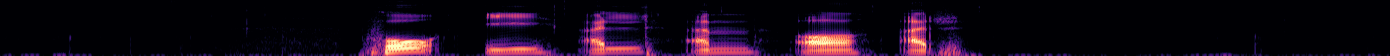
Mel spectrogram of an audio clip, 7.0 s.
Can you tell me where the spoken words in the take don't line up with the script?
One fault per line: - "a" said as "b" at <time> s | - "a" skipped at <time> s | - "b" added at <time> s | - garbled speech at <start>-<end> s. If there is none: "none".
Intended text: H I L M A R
none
